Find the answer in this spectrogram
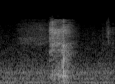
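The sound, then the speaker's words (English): A single short, breathy meow, likely voiced by a person imitating a robotic cat, rises and fades in under a second against a faint background hum. “Cat robotic. Meow.”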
